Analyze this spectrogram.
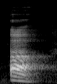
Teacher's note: the UH sound is the schwa sound and it is the most common American vowel sound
